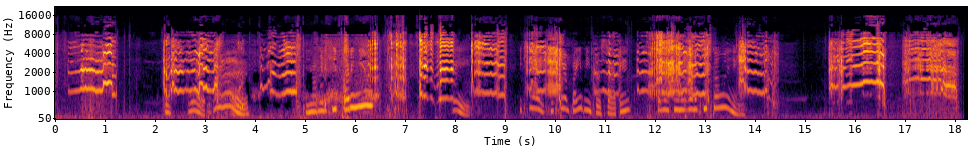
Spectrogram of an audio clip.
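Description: An Arctic fox gives bursts of high, harmonic yelps and whining squeals, with a person talking softly.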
